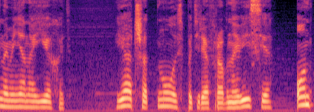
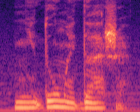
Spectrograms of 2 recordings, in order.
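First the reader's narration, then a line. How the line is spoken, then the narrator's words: Whisper. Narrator (Russian): шепнул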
